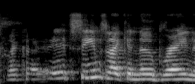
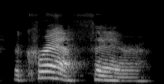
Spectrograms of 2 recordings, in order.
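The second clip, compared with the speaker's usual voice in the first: plain American pronunciation; 3 semitones lower than usual. Misheard by the others, the speaker repeats the words in an American accent. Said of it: "I'll just speak in an American accent".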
